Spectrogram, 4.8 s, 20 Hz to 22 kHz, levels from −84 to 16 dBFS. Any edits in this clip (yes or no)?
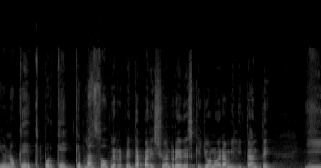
yes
